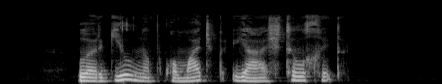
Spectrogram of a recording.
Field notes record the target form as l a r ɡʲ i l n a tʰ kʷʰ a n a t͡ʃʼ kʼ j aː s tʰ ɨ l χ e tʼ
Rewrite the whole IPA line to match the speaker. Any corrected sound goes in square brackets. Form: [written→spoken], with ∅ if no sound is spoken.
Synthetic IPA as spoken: l a r ɡʲ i l n a [tʰ→pʰ] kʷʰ a [n→m] a t͡ʃʼ kʼ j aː [s→ʃ] tʰ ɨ l χ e tʼ

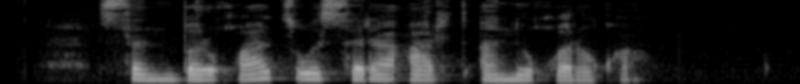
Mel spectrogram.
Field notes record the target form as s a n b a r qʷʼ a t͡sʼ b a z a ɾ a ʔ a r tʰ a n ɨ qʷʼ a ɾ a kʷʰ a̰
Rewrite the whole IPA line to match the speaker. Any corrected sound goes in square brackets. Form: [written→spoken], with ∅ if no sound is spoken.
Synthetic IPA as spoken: s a n b a r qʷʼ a t͡sʼ [b→w] a [z→s] a ɾ a ʔ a r tʰ a n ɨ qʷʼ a ɾ a kʷʰ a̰

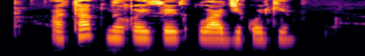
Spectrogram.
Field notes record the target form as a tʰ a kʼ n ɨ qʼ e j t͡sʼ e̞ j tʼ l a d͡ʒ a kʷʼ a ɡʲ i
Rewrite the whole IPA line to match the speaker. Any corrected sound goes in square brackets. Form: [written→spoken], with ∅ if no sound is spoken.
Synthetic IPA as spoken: a tʰ a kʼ n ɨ qʼ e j t͡sʼ e̞ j tʼ l a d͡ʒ [a→i] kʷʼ a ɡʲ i

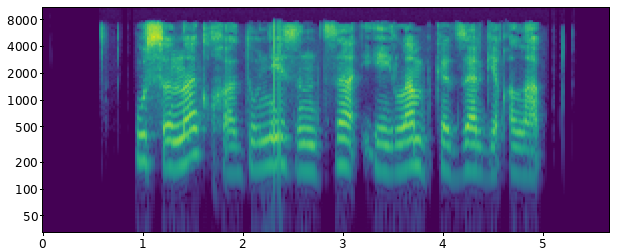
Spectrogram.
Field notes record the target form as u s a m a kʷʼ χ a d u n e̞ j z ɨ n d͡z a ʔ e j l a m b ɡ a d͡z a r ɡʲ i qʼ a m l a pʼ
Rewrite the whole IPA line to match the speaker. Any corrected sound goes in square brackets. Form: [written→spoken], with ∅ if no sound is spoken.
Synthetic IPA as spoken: u s a [m→n] a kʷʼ χ a d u n e̞ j z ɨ n d͡z a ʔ e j l a m b ɡ a d͡z a r ɡʲ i qʼ a [m→∅] l a pʼ

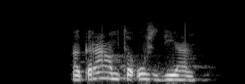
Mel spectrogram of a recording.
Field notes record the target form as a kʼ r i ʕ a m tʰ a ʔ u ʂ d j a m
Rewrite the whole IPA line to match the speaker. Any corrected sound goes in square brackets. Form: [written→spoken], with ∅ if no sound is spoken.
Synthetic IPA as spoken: a kʼ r [i→a] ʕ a m tʰ a ʔ u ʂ d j a [m→n]

